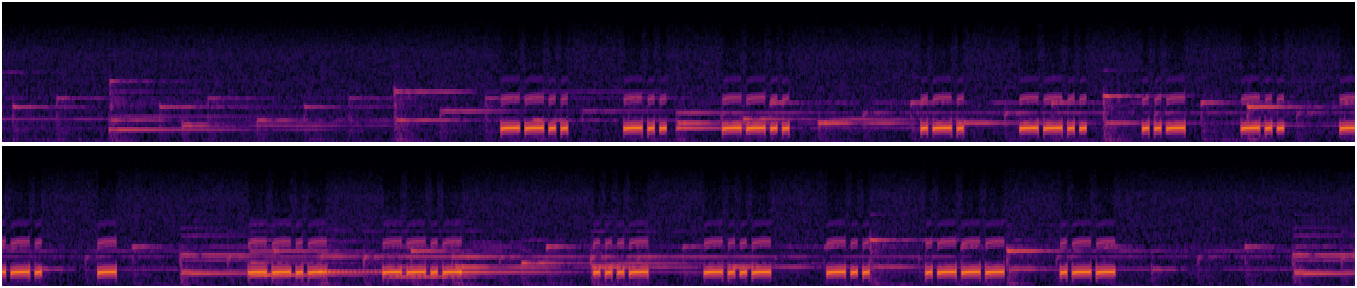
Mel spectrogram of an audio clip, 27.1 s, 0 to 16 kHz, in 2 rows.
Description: Morse code, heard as a keyed tone, machine-sent, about 20 wpm, spaced as for 11 wpm, 400 Hz. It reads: ZDZ RZUDGT QQ VXDJW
